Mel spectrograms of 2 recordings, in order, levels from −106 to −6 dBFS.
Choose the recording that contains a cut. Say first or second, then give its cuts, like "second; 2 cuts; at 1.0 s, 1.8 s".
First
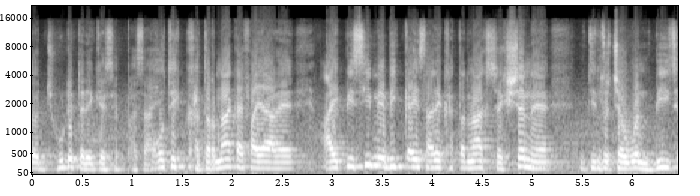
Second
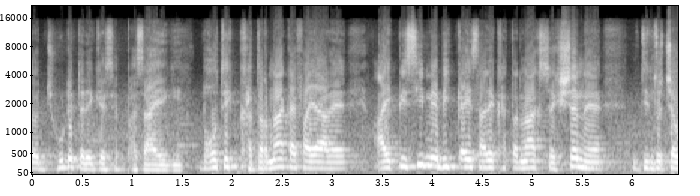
first; 1 cut; at 1.1 s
